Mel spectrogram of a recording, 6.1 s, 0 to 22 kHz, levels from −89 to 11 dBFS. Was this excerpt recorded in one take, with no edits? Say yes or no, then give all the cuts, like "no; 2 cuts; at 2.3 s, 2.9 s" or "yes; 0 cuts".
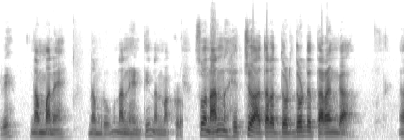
no; 1 cut; at 2.8 s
